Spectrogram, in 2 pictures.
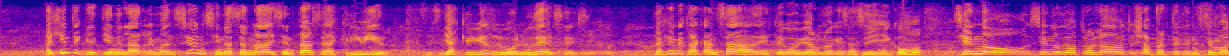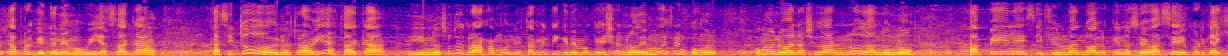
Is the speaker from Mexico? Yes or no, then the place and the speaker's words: no; Paraguay; now in Argentina; Nosotros somos paraguayos y somos gente que trabajamos día a día.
